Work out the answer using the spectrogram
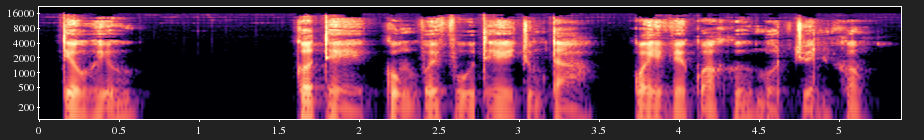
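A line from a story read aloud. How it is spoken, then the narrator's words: Soft echoing murmur. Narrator (Vietnamese): Cơ quan thiếu chủ khẽ lẩm bẩm, âm thanh rơi vào hư vô, vang vọng ở bên tai Linh Phượng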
